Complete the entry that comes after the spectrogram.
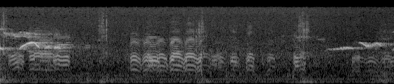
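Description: Ducks give a rapid run of nasal, honking quacks at a lake in Bernrieder Park on Lake Starnberg, Germany, while thin, high bird whistles chirp at the start and end over a soft outdoor background.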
